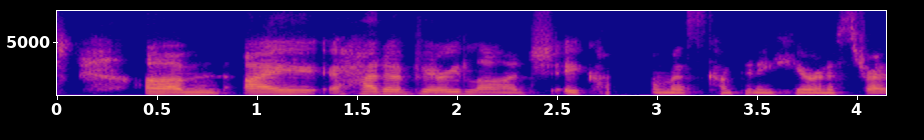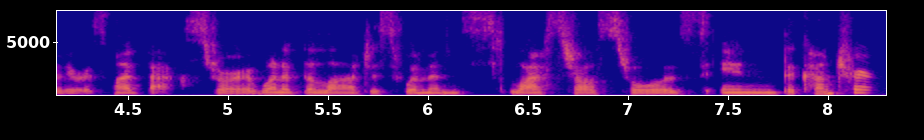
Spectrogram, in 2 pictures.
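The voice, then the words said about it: Australian accent. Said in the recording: “You can hear the Australian accent.”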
